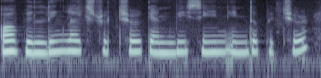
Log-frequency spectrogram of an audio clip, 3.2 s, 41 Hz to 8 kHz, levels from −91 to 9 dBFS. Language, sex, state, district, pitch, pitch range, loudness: English, female, Assam, Kamrup Metropolitan, 245 Hz, 235-250 Hz, -19 LUFS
